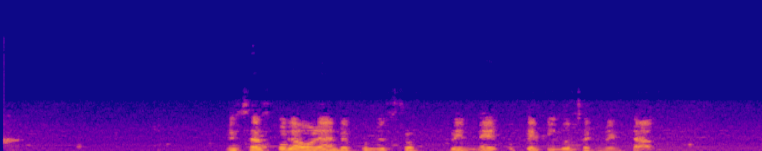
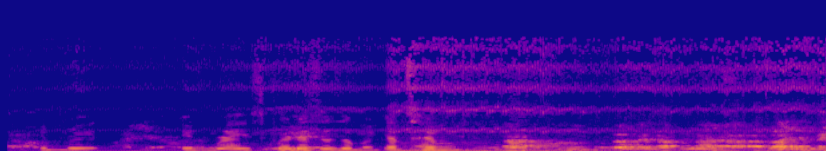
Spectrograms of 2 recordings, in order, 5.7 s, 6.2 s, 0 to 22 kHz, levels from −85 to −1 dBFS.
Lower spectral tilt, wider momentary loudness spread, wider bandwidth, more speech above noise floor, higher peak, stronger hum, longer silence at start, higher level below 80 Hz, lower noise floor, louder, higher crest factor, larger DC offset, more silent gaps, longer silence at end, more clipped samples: about the same, -5.5 dB/octave vs -5 dB/octave; about the same, 13 LU vs 14 LU; second, 7.8 kHz vs 17 kHz; first, 30 dB vs 22 dB; first, -8 dBFS vs -14 dBFS; second, none vs 50 Hz at -50 dBFS; about the same, 0 s vs 0.05 s; second, -70 dBFS vs -56 dBFS; about the same, -56 dBFS vs -54 dBFS; first, -26 LUFS vs -34 LUFS; about the same, 20 dB vs 20 dB; neither; neither; first, 0.55 s vs 0 s; neither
